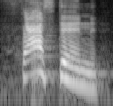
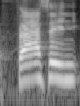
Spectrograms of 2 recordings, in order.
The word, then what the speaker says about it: fasten: like hold him fast or fasten your seatbelts. I pronounced the T there just to make a point. You don't normally pronounce that T, kids. So, you know, fasten your seatbelts and hold him fast, bind him fast.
